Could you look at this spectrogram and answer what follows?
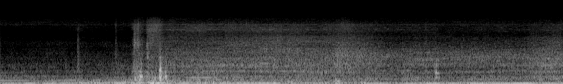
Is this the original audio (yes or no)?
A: no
